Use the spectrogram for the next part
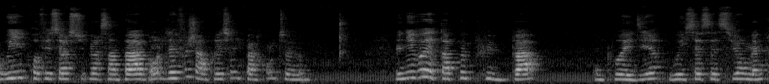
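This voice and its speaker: A woman's voice: high-pitched, slight background noise. A young woman in her twenties from France chatting casually in a vlog, rambling with lots of fillers and self-corrections. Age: 20s. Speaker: au pair vlogger. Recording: roomy echo, distant from the mic.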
